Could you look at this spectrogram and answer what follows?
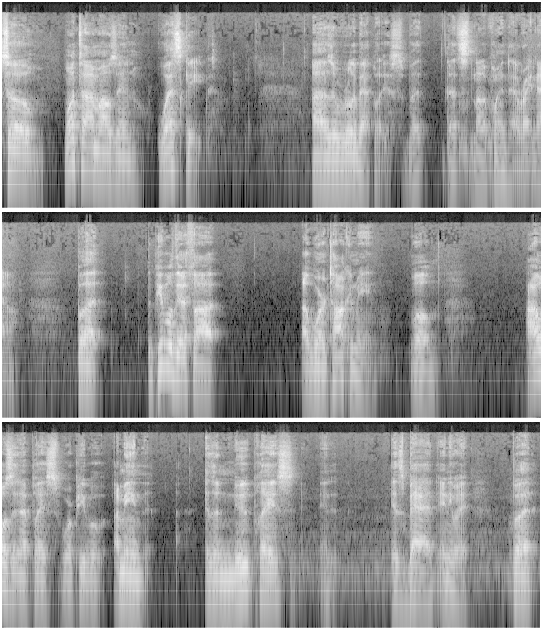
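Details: Man with aphasia after a stroke, an acquired communication disorder: aphasia.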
